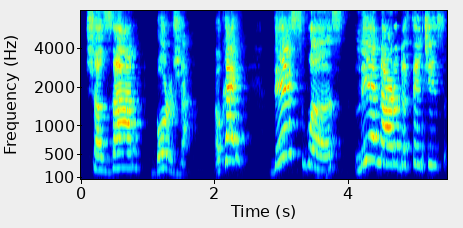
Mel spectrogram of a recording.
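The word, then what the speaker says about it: Cesare Borgia: him Caesar shazar bour Caesar bour that's how we've been pronouncing it but it's actually shazar bour okay this was Leonardo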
